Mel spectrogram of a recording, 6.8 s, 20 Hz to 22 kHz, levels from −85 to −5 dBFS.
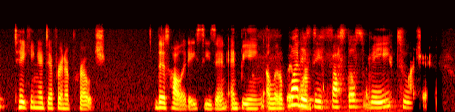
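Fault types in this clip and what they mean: Speech suppressed in double talk: From 4.12 to 6.5 s the speech repeatedly sinks and breaks apart, adding up to around two seconds of damage, with the deepest dips falling about 40 dB. The likely cause is an echo canceller that, faced with both ends talking at once, could not tell the near talker from loudspeaker echo and attenuated everything. A waveform shows the envelope collapsing in chunks, and a spectrogram shows energy thinning or vanishing in patches.
Echo leak: At 6.52 to 6.58 s a brief, faint repeat of earlier speech surfaces, delayed by 336 ms and sitting about 35 dB under the direct speech. It is likely residual loudspeaker sound that the far end's canceller failed to remove before sending it back. On a spectrogram it appears as a weak smear echoing an earlier pattern within the 8 kHz band, and on a waveform it is only a tiny low-level ripple.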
